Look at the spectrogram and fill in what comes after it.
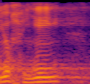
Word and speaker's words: يحيي: فنحن الآن ماذا ننطق أيها الإخوة؟ نقول يحيي ويميت، يي كم ياء عم ننطق؟ ياءين، الياء الأولى مكسورة يي والثانية ساكنة يي، انتبهنا؟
